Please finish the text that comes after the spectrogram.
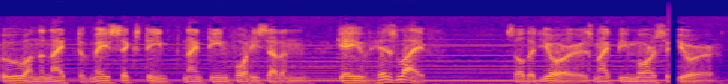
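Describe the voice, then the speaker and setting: A man's voice: a bass voice, a little slow. A man announcing on vintage radio in a formal, emphatic scripted style. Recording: dull old radio broadcast with music. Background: loud music.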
